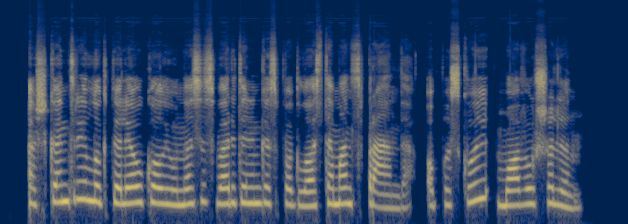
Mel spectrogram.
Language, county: Lithuanian, Vilnius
